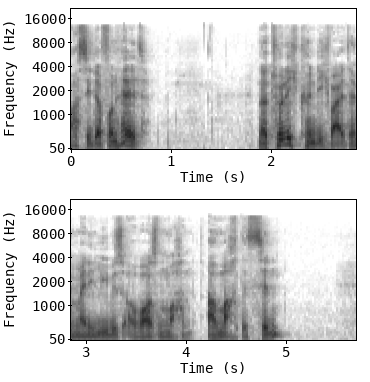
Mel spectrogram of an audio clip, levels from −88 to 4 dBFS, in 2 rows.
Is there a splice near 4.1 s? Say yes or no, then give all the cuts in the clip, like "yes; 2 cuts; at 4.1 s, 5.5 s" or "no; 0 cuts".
yes; 2 cuts; at 1.7 s, 4.1 s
